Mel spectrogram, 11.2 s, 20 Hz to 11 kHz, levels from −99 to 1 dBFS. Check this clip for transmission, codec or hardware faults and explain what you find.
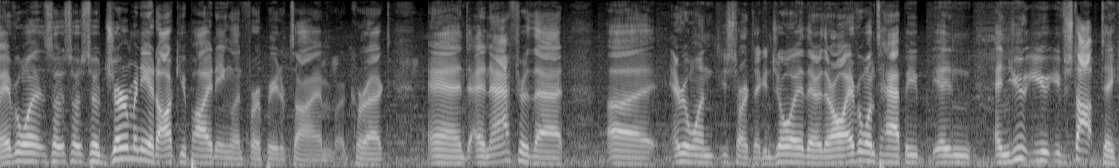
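Nothing stood out on listening that would point to a problem in how this audio was carried, encoded or captured.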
